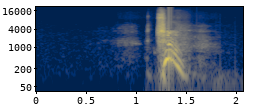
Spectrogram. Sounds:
Sneeze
